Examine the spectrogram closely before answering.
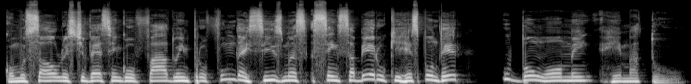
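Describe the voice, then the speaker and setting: A man's voice: on the high side, lively intonation, moderate pace, no echo, studio quality. A man narrating an audiobook in a solemn, literary, dramatic style.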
